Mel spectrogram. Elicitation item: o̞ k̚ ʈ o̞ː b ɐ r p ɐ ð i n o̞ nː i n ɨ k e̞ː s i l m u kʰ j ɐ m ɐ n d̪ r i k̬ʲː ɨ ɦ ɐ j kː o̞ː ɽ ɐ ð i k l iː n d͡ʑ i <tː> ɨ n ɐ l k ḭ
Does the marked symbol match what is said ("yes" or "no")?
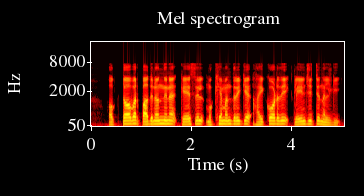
yes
